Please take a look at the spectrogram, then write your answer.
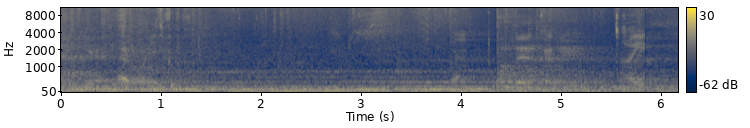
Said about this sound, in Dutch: Nou, het geluid wat je nu hoort, is het geluid uit het universum. Het geluid uit de ruimte. Dat is door NASA ooit een keer opgenomen. Door die oude satellieten die nu al heel ver eh, weg zijn.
